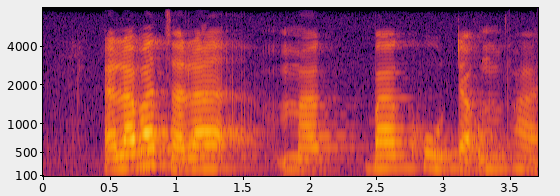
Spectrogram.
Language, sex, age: Swati, female, 21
